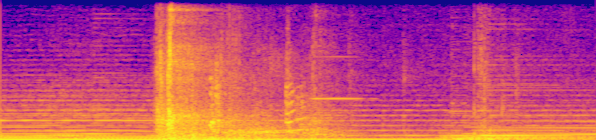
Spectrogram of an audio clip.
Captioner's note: door opens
